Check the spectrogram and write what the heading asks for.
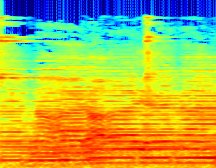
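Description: Harmonium playing sustained chords under a man's devotional bhajan singing, with a sharp percussion stroke about every one and a half seconds.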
